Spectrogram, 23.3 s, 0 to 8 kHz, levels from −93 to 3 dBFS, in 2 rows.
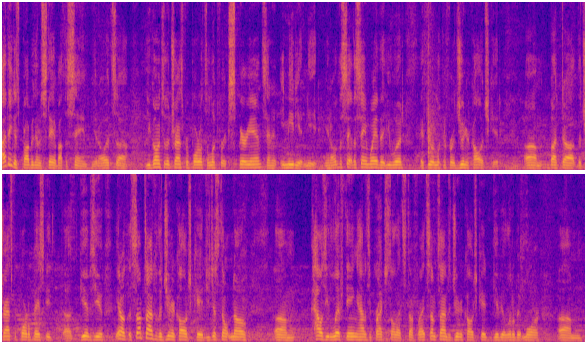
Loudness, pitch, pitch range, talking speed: -22 LUFS, 135 Hz, 125-145 Hz, 245 wpm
